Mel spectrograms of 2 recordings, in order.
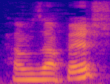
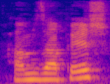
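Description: Both takes have the same delivery.

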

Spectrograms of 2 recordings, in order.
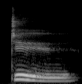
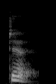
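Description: First: The vowel is a long 'oo' sound. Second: The vowel is a short reduced schwa sound. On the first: This is the strong form. "Let's have a look at another example with the auxiliary verb do" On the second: This is the weak form used at natural speed. "Long u also usually gets reduced to a schwa"

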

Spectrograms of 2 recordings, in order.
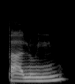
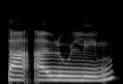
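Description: First: The word is said quickly. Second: The word is said at a normal pace.

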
